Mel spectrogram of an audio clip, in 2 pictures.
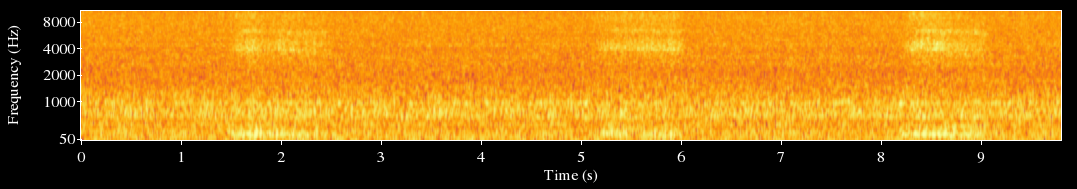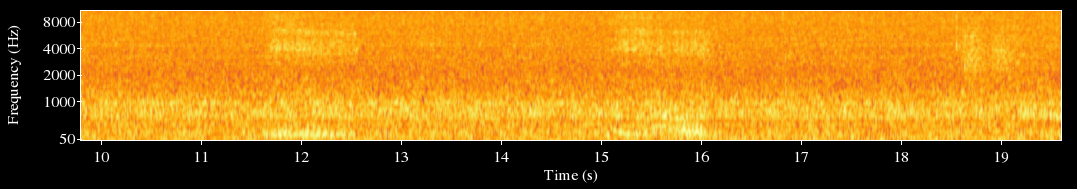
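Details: Sleeping Pembroke Welsh Corgi puppy, little and snoring like a grown man; gentle wheezy snores roughly every three and a half seconds, each with a faint whistling tone, against constant low droning background noise.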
